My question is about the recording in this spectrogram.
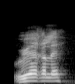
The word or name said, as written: wegle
